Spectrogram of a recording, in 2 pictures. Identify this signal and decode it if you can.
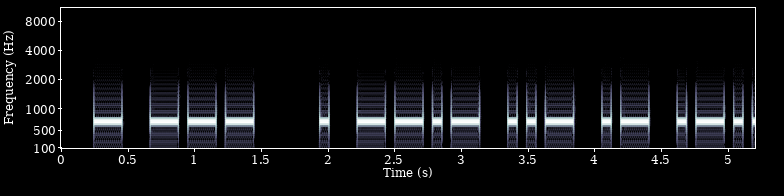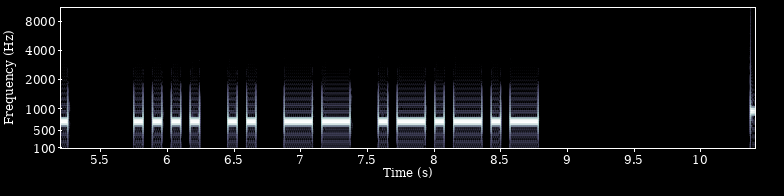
Morse code, heard as a keyed tone, about 17 wpm, 700 Hz. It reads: TO EQUAL HIM.
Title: Sentences from Top 1400 Words 17wpm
